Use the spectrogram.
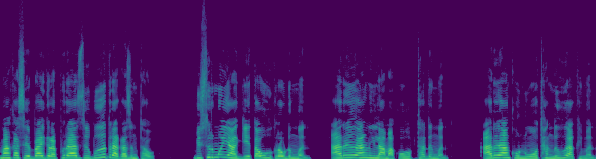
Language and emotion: Bodo, angry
